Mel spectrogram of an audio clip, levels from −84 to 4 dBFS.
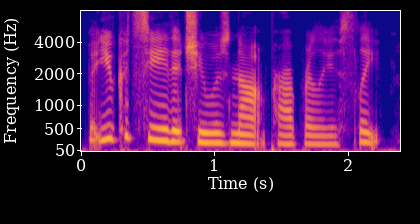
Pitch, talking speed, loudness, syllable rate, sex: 215 Hz, 250 wpm, -17 LUFS, 5.9 syllables/s, female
